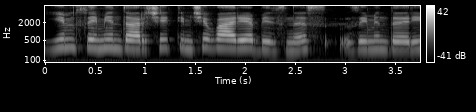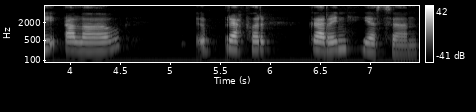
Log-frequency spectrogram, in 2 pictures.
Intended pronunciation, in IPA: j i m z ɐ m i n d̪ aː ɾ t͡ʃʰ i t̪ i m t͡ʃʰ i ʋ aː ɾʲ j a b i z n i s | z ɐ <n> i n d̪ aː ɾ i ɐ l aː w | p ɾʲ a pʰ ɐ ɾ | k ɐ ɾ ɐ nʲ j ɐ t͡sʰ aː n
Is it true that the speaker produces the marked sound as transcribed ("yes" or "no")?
no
